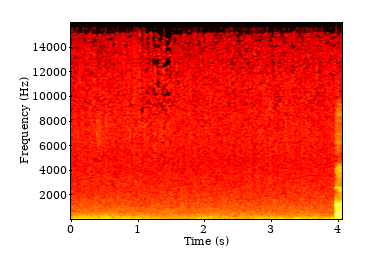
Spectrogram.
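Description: A torrential downpour pounds parched desert earth in a Kalahari storm, a steady, dense hiss of rain with low thunder rumbling beneath and a sudden loud burst at the very end.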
